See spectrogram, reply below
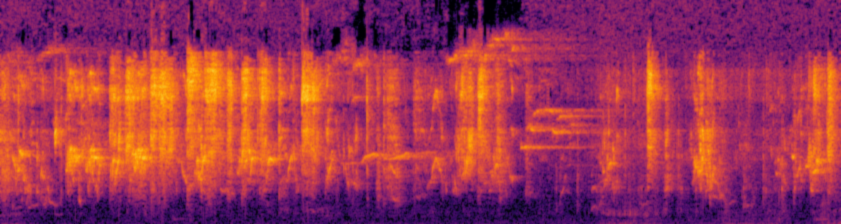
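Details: Budgerigars in a pair shown as lovers, producing dense, rapid warbling chatter of scratchy chirps and squeaks, with short whistled notes near the middle, continuous throughout.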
